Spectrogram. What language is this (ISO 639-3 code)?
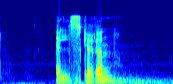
nor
